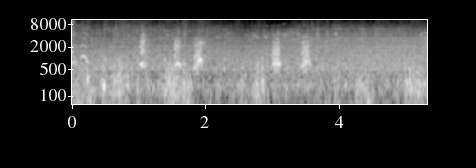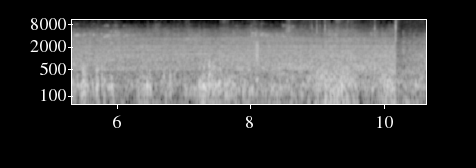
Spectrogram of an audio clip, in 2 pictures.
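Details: Dog barking during a three-day training session in Genoa, Italy, with an AmStaff female and a Staffordshire Bull Terrier male. A handful of short, sharp barks fall in the first three seconds, followed by quieter outdoor background.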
